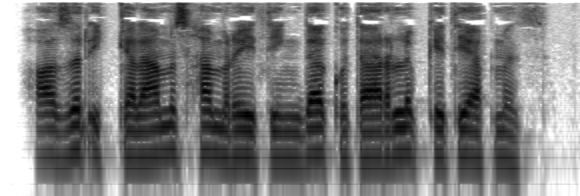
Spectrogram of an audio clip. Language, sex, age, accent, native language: Uzbek, male, 25-34, Samarqand, Uzbek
